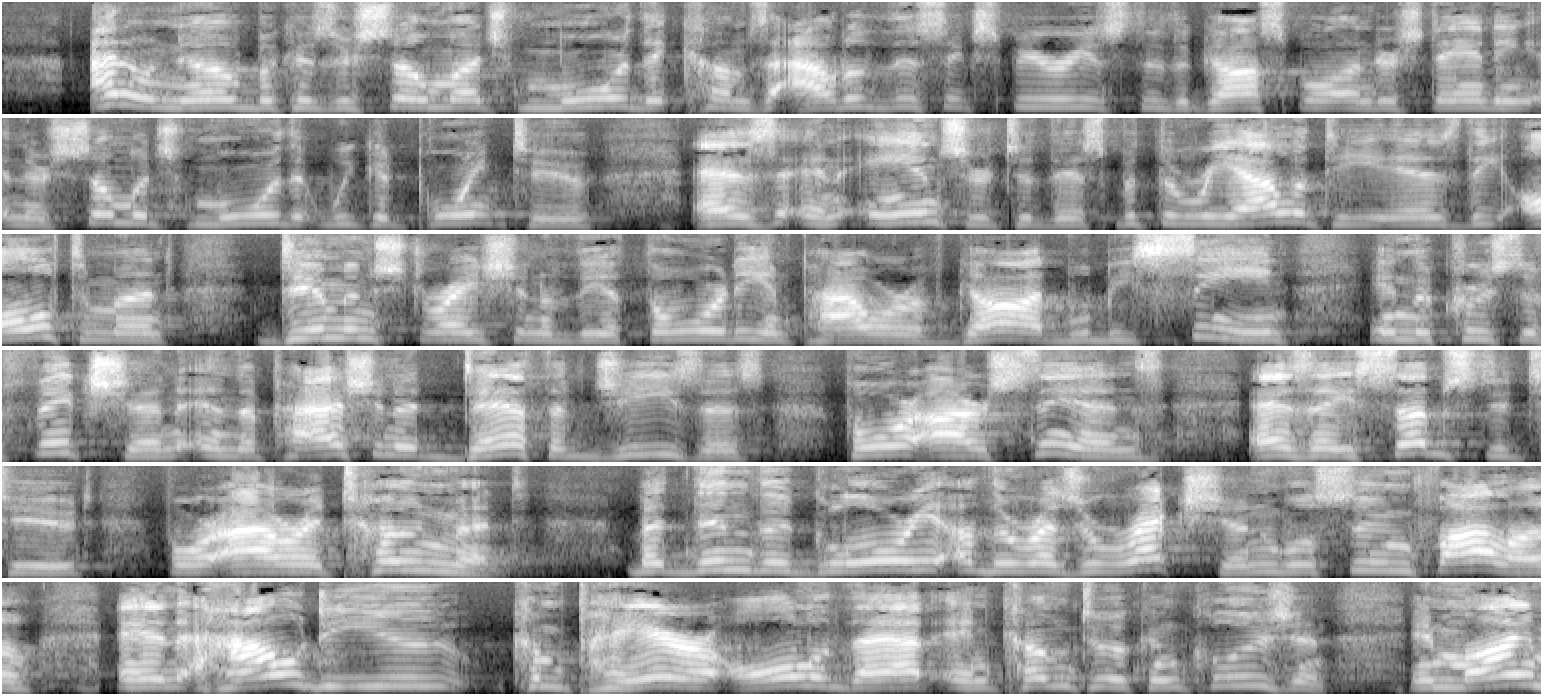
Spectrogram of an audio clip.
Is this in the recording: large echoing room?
yes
